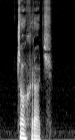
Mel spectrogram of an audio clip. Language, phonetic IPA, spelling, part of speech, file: Polish, [ˈt͡ʃɔxrat͡ɕ], czochrać, verb, Pl-czochrać.ogg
